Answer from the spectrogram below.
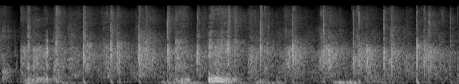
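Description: Audience applause for a speaker on stage at the end of a presentation, a steady wash of many hands clapping with sharp individual claps standing out, sustained at even loudness for several seconds.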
